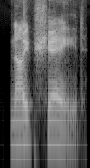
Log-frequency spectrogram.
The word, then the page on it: nightshade: American English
